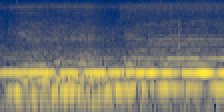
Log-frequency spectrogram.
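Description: High school vocal jazz ensemble singing a cappella, holding a sustained chord; one voice part stays on a steady note while the lower voices move to new notes about a second in.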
